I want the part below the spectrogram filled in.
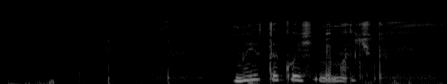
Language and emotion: Russian, sad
